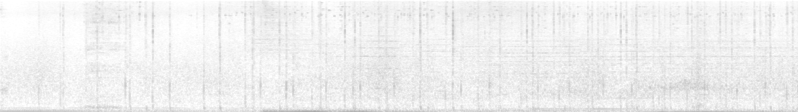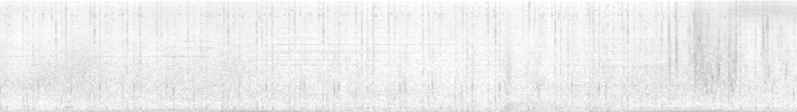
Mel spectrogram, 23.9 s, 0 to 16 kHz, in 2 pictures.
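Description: Horse hooves clip-clopping at a steady walking pace in the video game The Witcher 3, a continuous rhythmic hoofbeat over a low ambient background.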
